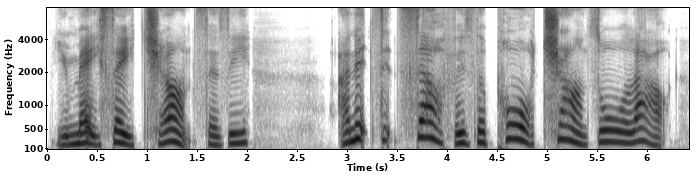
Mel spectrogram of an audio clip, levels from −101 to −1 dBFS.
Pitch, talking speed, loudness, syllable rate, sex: 230 Hz, 140 wpm, -17 LUFS, 3.5 syllables/s, female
